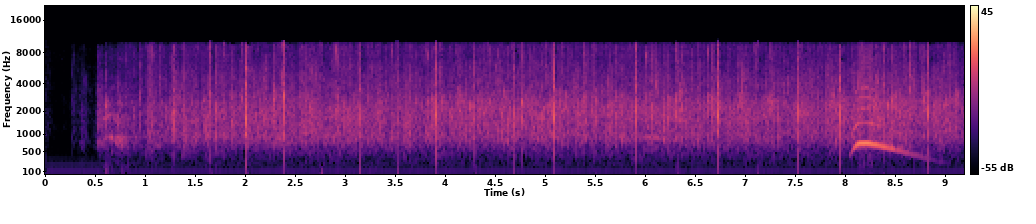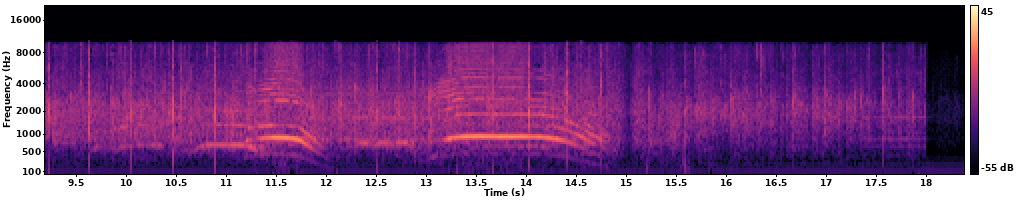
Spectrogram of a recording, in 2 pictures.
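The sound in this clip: Audience applause welcoming a guest on stage: brisk, loud clapping throughout, with a few rising and falling whistles cutting through near the end.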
